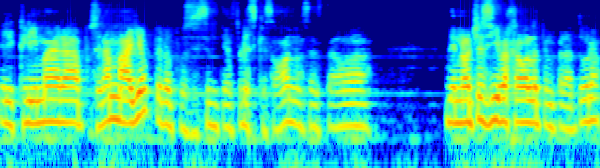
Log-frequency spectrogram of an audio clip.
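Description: Speaking at a fairly quick pace in a Mexican accent, a man with a fairly high pitch keeps his intonation fairly even while his loudness swings widely. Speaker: adventurer and sociology graduate. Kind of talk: casual interview.

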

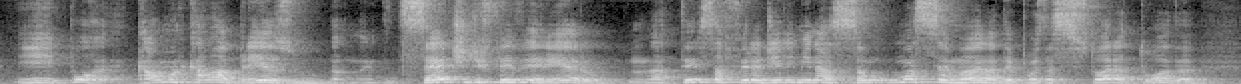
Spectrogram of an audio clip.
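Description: Amid noticeable background noise and audible room echo, a man with a high pitch and lively intonation talks at a fairly slow pace. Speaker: live show commentator on reality TV. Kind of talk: casual live-stream chat. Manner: animated.

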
